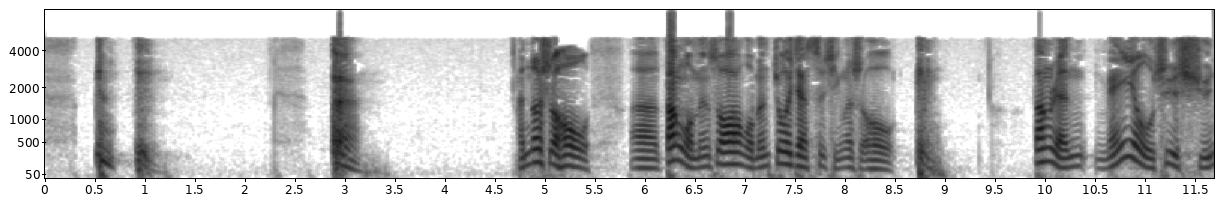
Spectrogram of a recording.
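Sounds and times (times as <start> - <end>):
person coughing with a rough throat-clearing rasp: 0.5 - 1.3, 2.9 - 3.4, 8.7 - 9.0
speech: 4.8 - 8.6, 9.9 - 11.6.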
